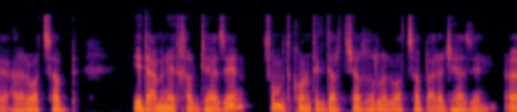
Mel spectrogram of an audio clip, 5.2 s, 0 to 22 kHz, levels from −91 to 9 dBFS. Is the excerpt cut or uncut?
cut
